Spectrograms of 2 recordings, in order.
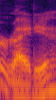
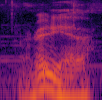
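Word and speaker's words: Rydia: just like I'm Radia or Ryia if you prefer to pronounce it that way, but I'm pretty sure it's supposed to be Radia. Radia summoner Radia has joined the party.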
